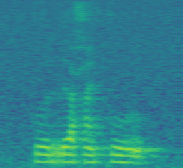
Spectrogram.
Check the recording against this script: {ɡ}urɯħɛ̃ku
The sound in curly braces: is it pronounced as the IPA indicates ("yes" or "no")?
no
